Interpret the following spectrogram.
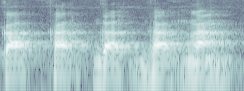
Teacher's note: The rear portion of the tongue is coming into contact with the rear portion of this palate, and then it is producing all those sounds.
